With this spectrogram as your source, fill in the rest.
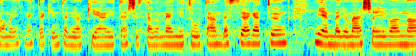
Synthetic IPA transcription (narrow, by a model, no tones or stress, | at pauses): ɒmɒit̪mɛk̚t̪ɛkin̪t̪ɛniɒkiaːlːiːt̪aːʃt̪hisɛnɒmɛɡɲit̪oːut̪aːmbɛselɡɛt̪yŋk | mijɛmbɛɲo̞maːʃɒjivɒnːɒ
